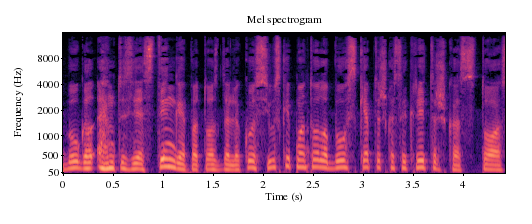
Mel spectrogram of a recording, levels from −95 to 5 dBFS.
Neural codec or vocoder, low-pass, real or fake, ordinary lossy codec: none; 14.4 kHz; real; MP3, 64 kbps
